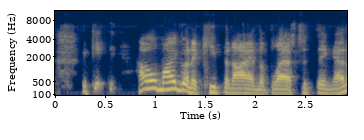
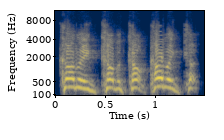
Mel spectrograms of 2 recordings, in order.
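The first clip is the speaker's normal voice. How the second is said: higher and louder, hurried repeats of coming; flustered calling out; 9 semitones higher, 7 dB louder than usual. Acted. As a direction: Watson hurrying in when called, flustered and raised. Watson hurrying in when called.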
